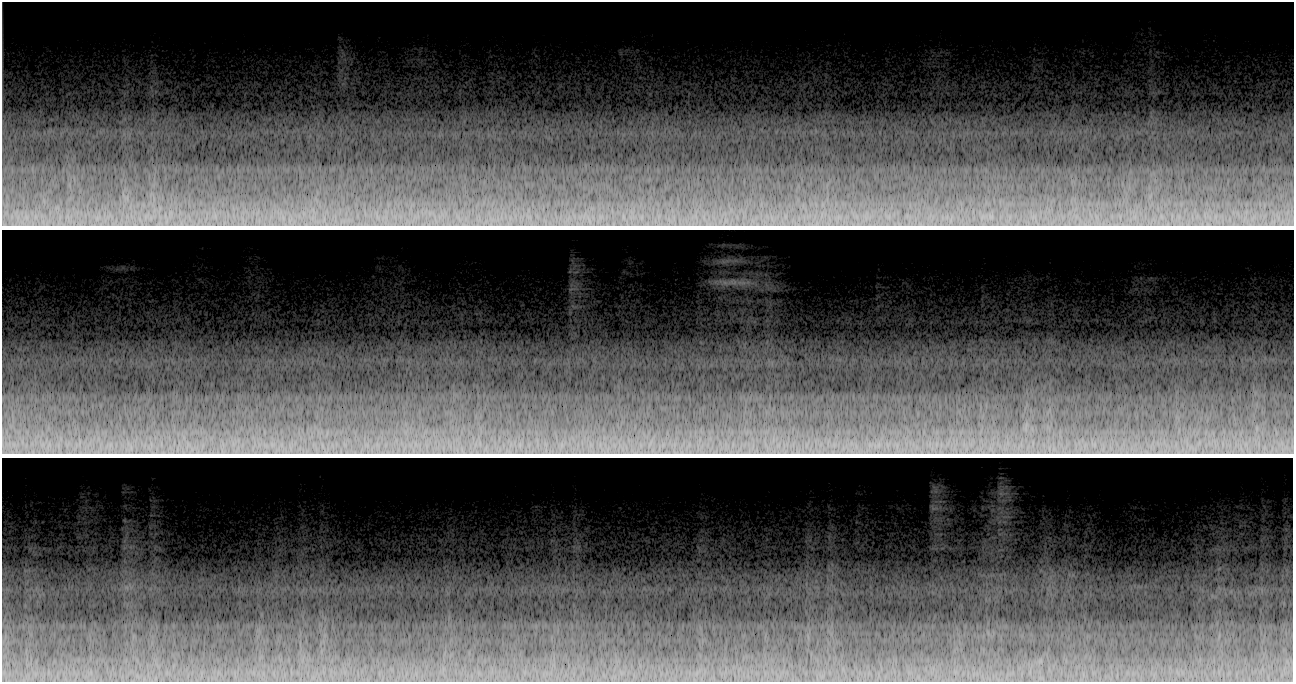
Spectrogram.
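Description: Diesel railcar of the non-electrified Kururi Line, heard from inside the cabin: a steady low engine drone and wheel-on-rail rumble while the train runs at speed. A short, faint, high-pitched squeal comes about halfway through.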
